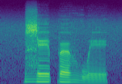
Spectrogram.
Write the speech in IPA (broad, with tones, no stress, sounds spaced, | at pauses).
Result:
ɮ e˦ p œ˦ v w e˨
